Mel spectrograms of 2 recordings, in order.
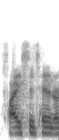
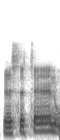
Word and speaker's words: fisetin: I think fisetin, or sometimes pronounced visetin, would be, you know, second, but not quite really even a close second.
